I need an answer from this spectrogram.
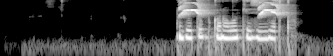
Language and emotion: Russian, neutral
